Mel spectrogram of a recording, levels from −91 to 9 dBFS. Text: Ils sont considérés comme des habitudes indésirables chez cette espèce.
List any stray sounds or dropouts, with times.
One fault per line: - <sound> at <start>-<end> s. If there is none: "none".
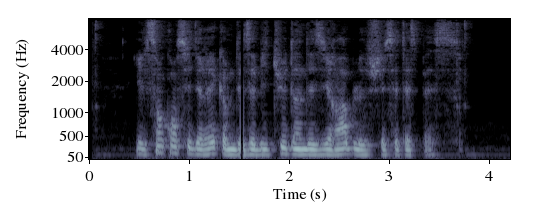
- dropout at 1.5-1.5 s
